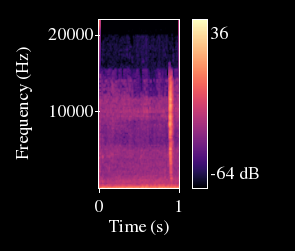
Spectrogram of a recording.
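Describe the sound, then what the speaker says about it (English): Russian Gazon truck idling in Moscow morning rush-hour traffic, heard as a steady close engine rumble with a low droning hum and no talk. "this is a Russian truck called the Gazon"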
